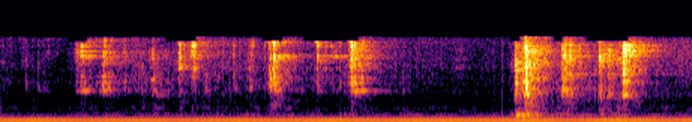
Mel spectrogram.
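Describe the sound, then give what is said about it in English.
Footsteps outside the house: a string of soft, irregular tapping steps, coming in small clusters over a low steady hum, with a brief pause before a last few louder steps. “I heard footsteps outside the house.”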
